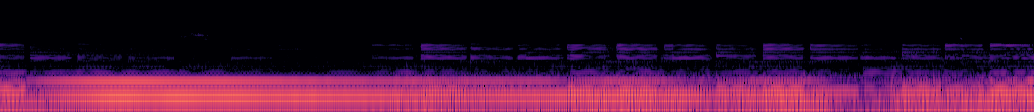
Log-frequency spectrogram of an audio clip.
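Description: Electric bass guitar played through effects pedals and an amp: short plucked phrases repeat in an even layered pattern, under a long held low note that runs from about half a second in to about seven seconds in.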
